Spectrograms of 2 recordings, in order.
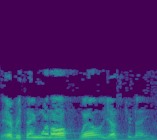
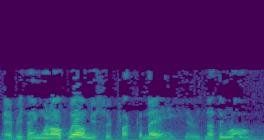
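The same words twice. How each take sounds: First: The pastor's lightly voiced question, rising. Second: A light hint of Emily's piping, accented voice. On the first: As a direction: ask it kindly as the pastor, a touch higher. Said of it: "the pastor asked". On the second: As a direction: answer as a small, firm old woman, lightly voiced. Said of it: "replied the piping voice with an accent". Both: A narrator's reading.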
